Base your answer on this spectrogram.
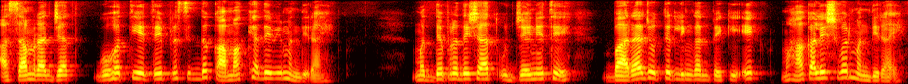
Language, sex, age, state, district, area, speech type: Marathi, female, 60+, Maharashtra, Nashik, urban, spontaneous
